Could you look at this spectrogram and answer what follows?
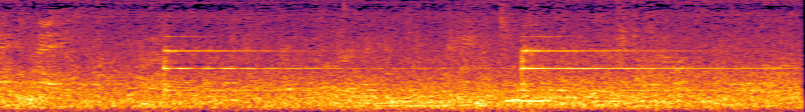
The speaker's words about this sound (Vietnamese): Cho nên ví dụ như mình thỉnh chuông, mình thỉnh nè, quý vị nghe mà nó không có ngân, nó không có phát. Cho mình thỉnh tiếng chuông, mình phải thỉnh không nghe, không đứng mà xem, đưa cái tiếng chuông đi lên.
